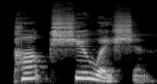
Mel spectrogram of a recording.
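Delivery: slow, syllable by syllable. Teaching a tough word to children, say it slower and broken down. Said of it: "I'm going to say that word a little bit slower and I'm going to break it down".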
